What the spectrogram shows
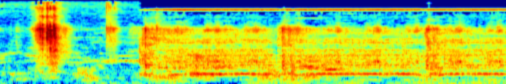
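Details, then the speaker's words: E-bike hub motor under throttle, wheel spinning: a steady whine keeps cutting out briefly every couple of seconds, then resumes; caused by uneven charge across the battery pack, with one weak battery. "Umaandar siya. Pero parang lumalaga to parang parang humihinto siya ng temporarily yung panali ang hinto tapos andar na naman to's hinto na naman."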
